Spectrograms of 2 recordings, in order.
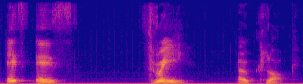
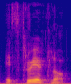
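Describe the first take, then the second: First: It is said as two full words. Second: It is contracted into one syllable.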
